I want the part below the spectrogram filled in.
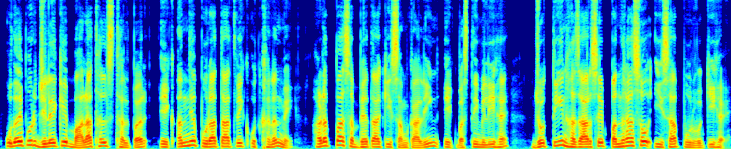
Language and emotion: Hindi, neutral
